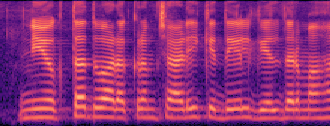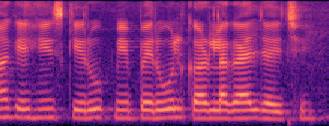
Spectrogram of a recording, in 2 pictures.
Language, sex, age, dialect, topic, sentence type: Magahi, male, 18-24, Western, banking, statement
